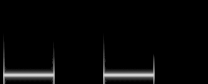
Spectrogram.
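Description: Countdown timer beeping: two electronic beeps at the same steady pitch, each about half a second long and one second apart.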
